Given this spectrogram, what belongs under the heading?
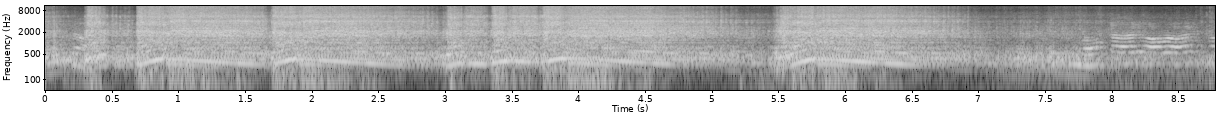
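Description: Chevrolet Camaro exhaust revved hard at a loudest-exhaust competition, with repeated sharp rising blips and roaring bursts close to the microphone, crowd voices mixed in underneath.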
